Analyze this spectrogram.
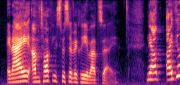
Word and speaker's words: Sai: Well, Say literally, and just, I'm going to apologize now. The way that her name is spelled, S-A-I, it makes me want to say Sai.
